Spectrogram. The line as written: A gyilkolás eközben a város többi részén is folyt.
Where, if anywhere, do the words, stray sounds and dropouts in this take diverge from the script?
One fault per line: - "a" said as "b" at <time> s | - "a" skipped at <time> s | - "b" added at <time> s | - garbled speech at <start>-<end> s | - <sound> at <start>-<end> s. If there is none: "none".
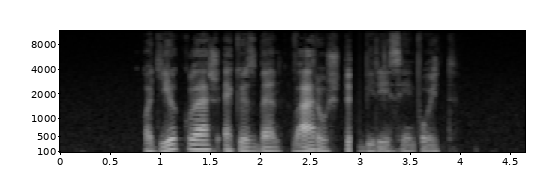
- "a" skipped at 2.2 s
- dropout at 2.9-3.0 s
- "is" skipped at 3.5 s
